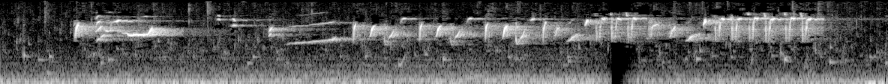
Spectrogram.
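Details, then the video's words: European goldfinch performing the Oued Toughza song for training, river water behind; continuous high twittering and buzzy trilled phrases run for several seconds with barely a break. "الشريط الويداني الأصلي توغزة بنغمات خرير مياه الأنهار"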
